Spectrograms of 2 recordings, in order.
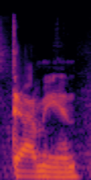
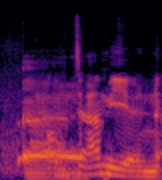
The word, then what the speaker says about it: Damien: Talking of pronunciations, Damien is the organizer. It's Damien. Damien.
